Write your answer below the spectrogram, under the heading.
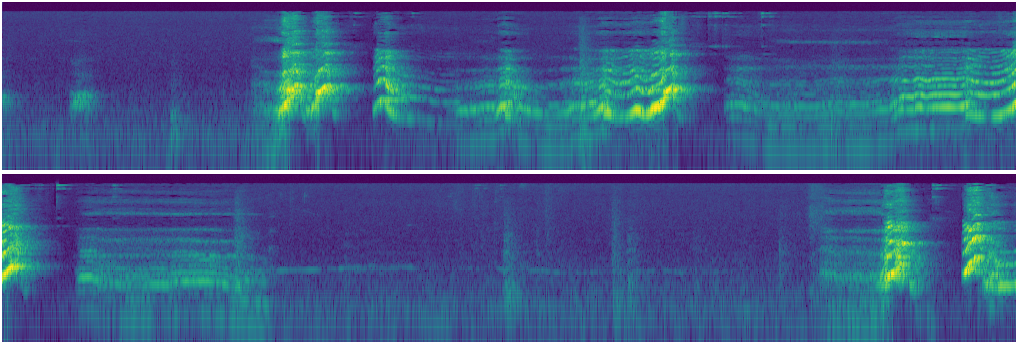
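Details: Roxy, one of two cairn terriers, crying over her bed nearest the radiator being taken: long wavering howl-like whines rising and falling in pitch, a quiet lull, then sharp barks at the end.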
